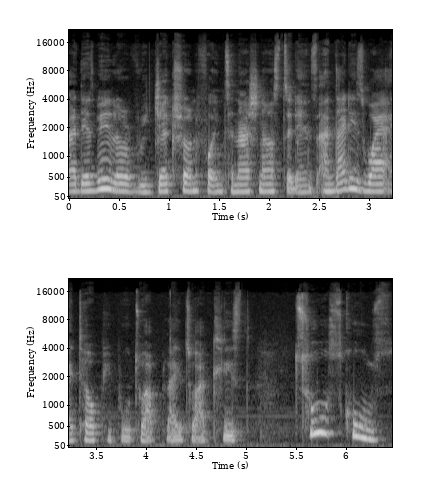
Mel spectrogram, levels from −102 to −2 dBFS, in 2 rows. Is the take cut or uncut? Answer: uncut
